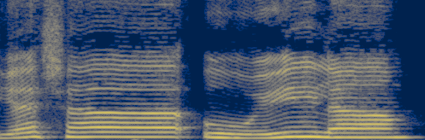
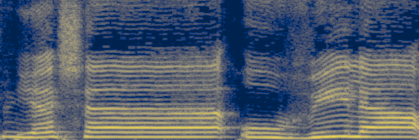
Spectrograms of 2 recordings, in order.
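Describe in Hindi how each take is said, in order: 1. दूसरा हमज़ा हल्का कर दिया जाता है, पूरा नहीं बोला जाता। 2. दूसरा हमज़ा एक साफ़ w की आवाज़ बन जाता है। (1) "फिर आप कर देंगे सेकंड हमजा में तस्हील" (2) "पहले आप कर देंगे सेकंड हमजा में इब्दाल"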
